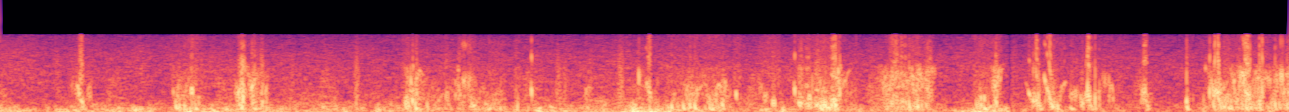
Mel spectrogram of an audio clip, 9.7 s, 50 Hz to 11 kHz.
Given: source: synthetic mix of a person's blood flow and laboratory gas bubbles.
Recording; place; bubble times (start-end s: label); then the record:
Doppler ultrasound of blood flow; subclavian vein
0.53-0.70 s: bubbles
1.27-1.54 s: bubbles
1.67-1.95 s: bubbles
3.01-3.80 s: bubbles
3.85-3.91 s: bubbles
3.95-4.03 s: bubbles
4.38-4.45 s: bubbles
4.77-4.95 s: bubbles
5.00-5.56 s: bubbles
5.69-5.85 s: bubbles
5.93-6.43 s: bubbles
6.58-7.03 s: bubbles
7.30-7.53 s: bubbles
7.68-8.43 s: bubbles
8.54-8.64 s: bubbles
8.88-8.96 s: bubbles
8.99-9.67 s: bubbles
From the record:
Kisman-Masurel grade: 332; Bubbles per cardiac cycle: rolling drumbeat, 9 or more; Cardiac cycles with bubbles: 50 to 99%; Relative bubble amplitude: moderate (0.250 to 0.450); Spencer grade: 3 (all of the cardiac periods contain showers or single bubble signals, but not dominating or overriding the cardiac motion signals); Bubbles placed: anywhere in the cardiac cycle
